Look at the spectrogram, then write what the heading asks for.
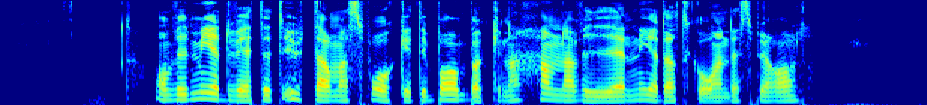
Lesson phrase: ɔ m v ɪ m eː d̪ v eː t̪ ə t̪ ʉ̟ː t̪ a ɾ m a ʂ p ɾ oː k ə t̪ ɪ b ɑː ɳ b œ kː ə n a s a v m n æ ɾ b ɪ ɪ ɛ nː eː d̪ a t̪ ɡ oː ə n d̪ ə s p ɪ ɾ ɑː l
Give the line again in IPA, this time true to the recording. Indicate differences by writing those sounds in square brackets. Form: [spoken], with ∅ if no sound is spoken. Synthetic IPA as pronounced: ɔ m v ɪ m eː d̪ v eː t̪ ə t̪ ʉ̟ː t̪ a ɾ m a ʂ p ɾ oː k ə t̪ ɪ b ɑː ɳ b œ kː ə [ɳ] a [h] a [∅] m n [a] ɾ [v] ɪ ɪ ɛ nː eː d̪ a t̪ ɡ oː ə n d̪ ə s p ɪ ɾ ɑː l

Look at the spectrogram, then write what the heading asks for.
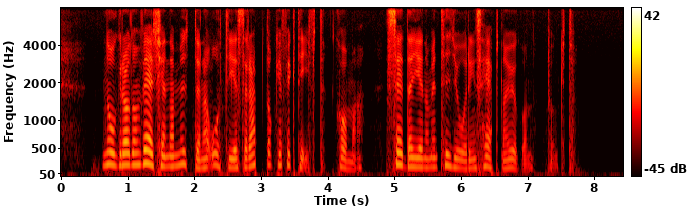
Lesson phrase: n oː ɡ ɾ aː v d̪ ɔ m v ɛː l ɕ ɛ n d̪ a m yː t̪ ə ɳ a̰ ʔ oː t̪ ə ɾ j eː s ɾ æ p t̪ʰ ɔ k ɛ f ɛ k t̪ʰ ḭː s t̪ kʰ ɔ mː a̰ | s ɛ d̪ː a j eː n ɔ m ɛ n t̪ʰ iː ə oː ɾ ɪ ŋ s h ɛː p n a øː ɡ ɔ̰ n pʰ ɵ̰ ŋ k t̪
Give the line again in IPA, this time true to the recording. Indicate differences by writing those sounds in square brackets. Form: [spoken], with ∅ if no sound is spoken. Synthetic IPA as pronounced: n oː ɡ ɾ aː v d̪ ɔ m v ɛː l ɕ ɛ n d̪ a m yː t̪ ə ɳ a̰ ʔ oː t̪ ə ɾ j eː s ɾ [a] p [t̪] ɔ k ɛ f ɛ k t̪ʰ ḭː [f] t̪ kʰ ɔ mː a̰ | s ɛ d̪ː a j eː n ɔ m ɛ n t̪ʰ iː ə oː ɾ ɪ ŋ s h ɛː p n a øː ɡ ɔ̰ n pʰ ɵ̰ ŋ k t̪

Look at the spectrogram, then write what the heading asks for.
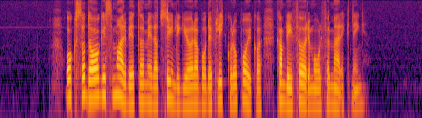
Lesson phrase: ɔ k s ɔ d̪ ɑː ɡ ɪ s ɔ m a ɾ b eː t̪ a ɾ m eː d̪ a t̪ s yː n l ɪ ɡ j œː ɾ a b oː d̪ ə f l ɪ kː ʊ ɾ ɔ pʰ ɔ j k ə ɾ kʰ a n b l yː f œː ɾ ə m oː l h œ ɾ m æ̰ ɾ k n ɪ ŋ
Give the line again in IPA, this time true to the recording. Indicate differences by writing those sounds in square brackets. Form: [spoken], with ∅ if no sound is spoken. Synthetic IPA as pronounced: ɔ k s ɔ d̪ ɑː ɡ ɪ s ɔ m a ɾ b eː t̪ a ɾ m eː d̪ a t̪ s yː n l ɪ ɡ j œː ɾ a b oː d̪ ə f l ɪ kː ʊ ɾ ɔ pʰ ɔ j k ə ɾ kʰ a n b l [iː] f œː ɾ ə m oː l [f] œ ɾ m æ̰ ɾ k n ɪ ŋ

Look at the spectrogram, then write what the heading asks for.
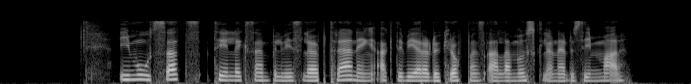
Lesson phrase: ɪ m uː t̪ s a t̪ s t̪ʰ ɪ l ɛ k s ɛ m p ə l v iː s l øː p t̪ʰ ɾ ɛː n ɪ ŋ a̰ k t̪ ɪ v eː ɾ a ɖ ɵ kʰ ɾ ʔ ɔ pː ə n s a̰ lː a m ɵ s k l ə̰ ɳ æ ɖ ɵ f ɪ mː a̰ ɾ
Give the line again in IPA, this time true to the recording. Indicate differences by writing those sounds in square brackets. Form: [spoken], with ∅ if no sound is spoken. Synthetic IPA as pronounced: ɪ m uː t̪ s a t̪ s t̪ʰ ɪ l ɛ k s ɛ m p ə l v iː s l øː p t̪ʰ ɾ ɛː n ɪ ŋ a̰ k t̪ ɪ v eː ɾ a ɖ ɵ kʰ ɾ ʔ ɔ pː ə n s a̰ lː a m ɵ s k l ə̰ ɳ æ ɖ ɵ [s] ɪ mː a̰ ɾ

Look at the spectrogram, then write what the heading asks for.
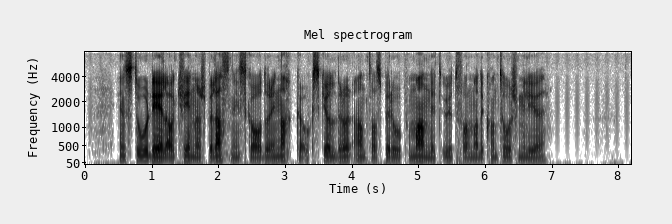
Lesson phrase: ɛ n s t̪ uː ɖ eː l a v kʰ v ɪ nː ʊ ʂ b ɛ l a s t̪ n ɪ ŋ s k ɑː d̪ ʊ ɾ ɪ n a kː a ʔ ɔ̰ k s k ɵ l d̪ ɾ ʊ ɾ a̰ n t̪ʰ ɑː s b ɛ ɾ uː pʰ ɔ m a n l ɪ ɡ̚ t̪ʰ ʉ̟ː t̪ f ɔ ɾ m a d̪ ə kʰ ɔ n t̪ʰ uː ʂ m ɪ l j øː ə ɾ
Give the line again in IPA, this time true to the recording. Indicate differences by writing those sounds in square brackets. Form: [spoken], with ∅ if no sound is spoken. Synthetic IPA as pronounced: ɛ n s t̪ uː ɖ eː l a v kʰ v ɪ nː ʊ ʂ b ɛ l a s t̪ n ɪ ŋ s k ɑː d̪ ʊ ɾ ɪ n a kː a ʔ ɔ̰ k s k ɵ l d̪ ɾ ʊ ɾ a̰ n t̪ʰ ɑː s b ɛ ɾ uː pʰ ɔ m a n l ɪ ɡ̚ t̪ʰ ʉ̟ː t̪ f ɔ ɾ m a d̪ ə kʰ ɔ n t̪ʰ uː ʂ m ɪ l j øː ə ɾ

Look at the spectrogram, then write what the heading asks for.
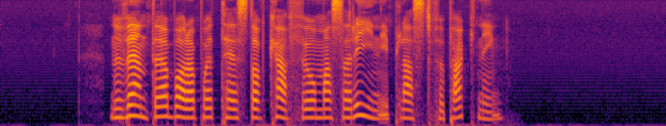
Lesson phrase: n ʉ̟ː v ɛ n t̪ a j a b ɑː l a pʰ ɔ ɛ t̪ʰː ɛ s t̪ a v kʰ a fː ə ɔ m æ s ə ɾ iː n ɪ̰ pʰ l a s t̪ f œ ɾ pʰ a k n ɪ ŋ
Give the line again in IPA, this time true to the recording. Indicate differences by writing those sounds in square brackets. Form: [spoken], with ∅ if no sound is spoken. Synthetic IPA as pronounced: n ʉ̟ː v ɛ n t̪ a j a b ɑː [ɾ] a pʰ ɔ ɛ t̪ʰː ɛ s t̪ a v kʰ a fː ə ɔ m [a] s [a] ɾ iː n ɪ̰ pʰ l a s t̪ f œ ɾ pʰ a k n ɪ ŋ

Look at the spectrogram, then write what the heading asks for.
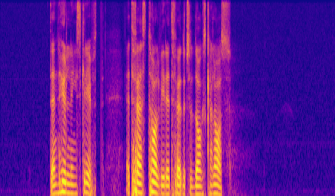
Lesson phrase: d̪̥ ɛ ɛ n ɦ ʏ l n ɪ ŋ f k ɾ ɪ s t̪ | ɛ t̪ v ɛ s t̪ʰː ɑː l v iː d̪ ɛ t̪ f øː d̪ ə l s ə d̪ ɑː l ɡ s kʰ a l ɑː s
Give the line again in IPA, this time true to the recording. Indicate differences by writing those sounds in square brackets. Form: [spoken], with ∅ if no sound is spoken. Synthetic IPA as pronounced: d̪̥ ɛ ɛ n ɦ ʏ l n ɪ ŋ [s] k ɾ ɪ [f] t̪ | ɛ t̪ [f] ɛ s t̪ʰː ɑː l v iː d̪ ɛ t̪ f øː d̪ ə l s ə d̪ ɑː [∅] ɡ s kʰ a l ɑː s

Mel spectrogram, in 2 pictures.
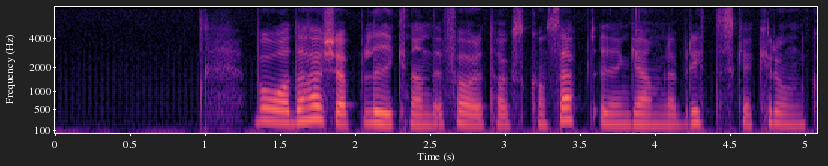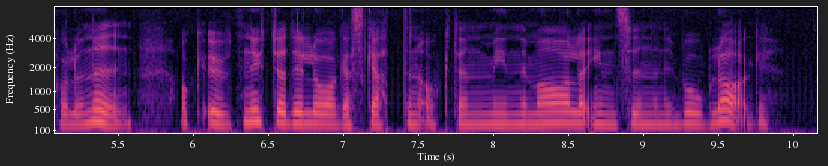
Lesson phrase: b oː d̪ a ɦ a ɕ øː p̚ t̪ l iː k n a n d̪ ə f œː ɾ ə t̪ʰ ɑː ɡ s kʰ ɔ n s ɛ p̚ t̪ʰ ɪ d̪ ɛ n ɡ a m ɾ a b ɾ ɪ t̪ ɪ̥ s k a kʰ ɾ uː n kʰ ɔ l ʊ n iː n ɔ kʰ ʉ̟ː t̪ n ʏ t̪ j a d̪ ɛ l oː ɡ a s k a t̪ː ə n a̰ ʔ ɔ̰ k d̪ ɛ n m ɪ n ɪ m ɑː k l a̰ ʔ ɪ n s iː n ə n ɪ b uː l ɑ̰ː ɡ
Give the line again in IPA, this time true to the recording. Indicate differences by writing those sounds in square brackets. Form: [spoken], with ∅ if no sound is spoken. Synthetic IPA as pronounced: b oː d̪ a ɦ a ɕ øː p̚ t̪ l iː k n a n d̪ ə f œː ɾ ə t̪ʰ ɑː ɡ s kʰ ɔ n s ɛ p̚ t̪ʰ ɪ d̪ ɛ n ɡ a m [l] a b ɾ ɪ t̪ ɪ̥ s k a kʰ ɾ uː n kʰ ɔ l ʊ n iː n ɔ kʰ ʉ̟ː t̪ n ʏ t̪ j a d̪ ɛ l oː ɡ a s k a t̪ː ə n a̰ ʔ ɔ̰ k d̪ ɛ n m ɪ n ɪ m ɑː [∅] l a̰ ʔ ɪ n s [yː] n ə n ɪ b uː l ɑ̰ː ɡ

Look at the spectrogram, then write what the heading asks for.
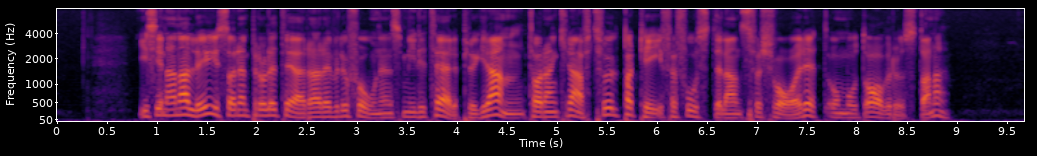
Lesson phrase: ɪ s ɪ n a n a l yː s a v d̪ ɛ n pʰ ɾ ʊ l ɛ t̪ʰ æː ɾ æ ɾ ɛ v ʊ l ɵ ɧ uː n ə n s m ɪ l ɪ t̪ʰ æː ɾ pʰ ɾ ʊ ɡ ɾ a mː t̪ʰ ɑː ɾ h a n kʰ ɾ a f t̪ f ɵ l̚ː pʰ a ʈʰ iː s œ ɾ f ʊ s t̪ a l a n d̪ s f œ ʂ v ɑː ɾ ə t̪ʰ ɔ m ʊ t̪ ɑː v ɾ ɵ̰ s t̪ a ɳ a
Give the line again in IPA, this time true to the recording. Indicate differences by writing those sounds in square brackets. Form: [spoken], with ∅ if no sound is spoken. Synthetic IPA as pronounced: ɪ s ɪ n a n a l yː s a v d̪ ɛ n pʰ ɾ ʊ l ɛ t̪ʰ æː ɾ [a] ɾ ɛ v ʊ l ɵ ɧ uː n ə n s m ɪ l ɪ t̪ʰ æː ɾ pʰ ɾ ʊ ɡ ɾ a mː t̪ʰ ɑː ɾ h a n kʰ ɾ a f t̪ f ɵ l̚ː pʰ a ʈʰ iː [f] œ ɾ f ʊ s t̪ [ə] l a n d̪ s f œ ʂ v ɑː ɾ ə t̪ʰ ɔ m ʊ t̪ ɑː v ɾ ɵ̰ s t̪ a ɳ a

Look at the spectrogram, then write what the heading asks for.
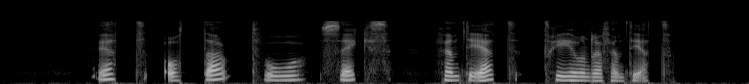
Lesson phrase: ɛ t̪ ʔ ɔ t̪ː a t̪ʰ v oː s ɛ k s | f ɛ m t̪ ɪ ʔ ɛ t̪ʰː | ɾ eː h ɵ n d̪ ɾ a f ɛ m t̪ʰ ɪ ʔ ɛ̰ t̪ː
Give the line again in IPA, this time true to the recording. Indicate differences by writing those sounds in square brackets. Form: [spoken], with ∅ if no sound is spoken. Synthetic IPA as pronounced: ɛ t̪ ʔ ɔ t̪ː a t̪ʰ v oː s ɛ k s | f ɛ m t̪ ɪ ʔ ɛ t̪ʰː | ɾ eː h ɵ n d̪ ɾ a f ɛ m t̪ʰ ɪ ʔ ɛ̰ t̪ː

